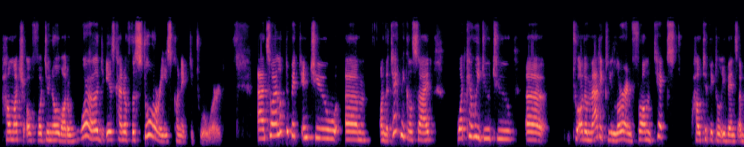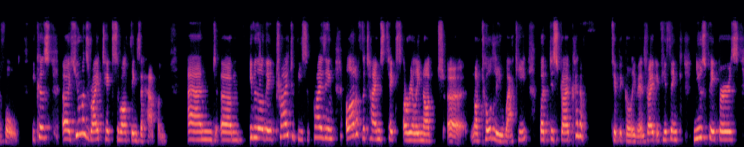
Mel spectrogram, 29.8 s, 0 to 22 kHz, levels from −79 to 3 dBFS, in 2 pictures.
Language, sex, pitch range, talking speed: English, female, 195-275 Hz, 175 wpm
